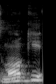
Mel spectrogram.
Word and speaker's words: ksmuggy: my username this is smoggy I pronounce it this first K is silent so I pronounce it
